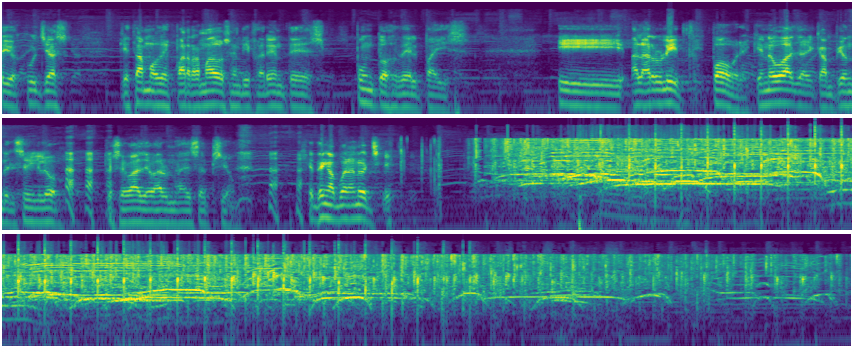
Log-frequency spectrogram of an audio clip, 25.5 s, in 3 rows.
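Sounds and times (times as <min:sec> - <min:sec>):
speech: 0:00.0 - 0:04.7, 0:05.6 - 0:12.6
laughter: 0:08.8 - 0:10.1, 0:10.8 - 0:11.8
cheers and whoops: 0:13.2 - 0:25.4
crowd applauding: 0:13.2 - 0:25.4.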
